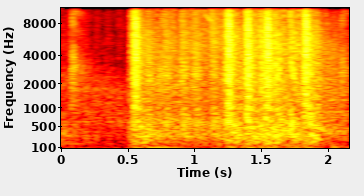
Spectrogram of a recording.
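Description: Rapid bursts of gunfire from the video game Rust crack out from about half a second in and continue as repeated loud volleys, with no voices over them.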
